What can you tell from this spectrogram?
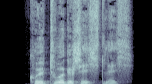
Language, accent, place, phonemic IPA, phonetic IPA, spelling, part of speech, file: German, Germany, Berlin, /kʊlˈtuːʁɡəˌʃɪçtlɪç/, [kʰʊlˈtuːɐ̯ɡəˌʃɪçtlɪç], kulturgeschichtlich, adjective, De-kulturgeschichtlich.ogg
- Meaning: historico-cultural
